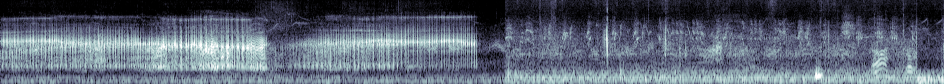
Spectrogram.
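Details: A dense chorus of croaking frogs in a marshy polder, Noordpolder near Ossendrecht on the Brabantse Wal, in May: rapid, overlapping rattles for about five seconds, briefly dipping once, then quieter outdoor background with faint clicks.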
